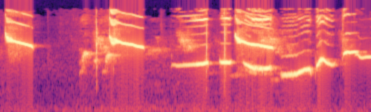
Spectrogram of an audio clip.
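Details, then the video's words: Female white-rumped shama song used to stimulate males during training: high clear whistles sliding downward, then lower level and rising whistled notes, spaced phrases with short pauses between. "Luyện Chòe Lửa HÓT NHIỀU GIỌNG HAY + MÁI HÓT Kích Trống"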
